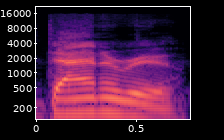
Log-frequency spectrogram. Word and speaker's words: Dunaroo: And it was Danaroo, but it's spelled Dunaroo.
